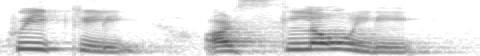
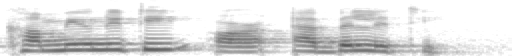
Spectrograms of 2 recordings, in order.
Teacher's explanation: Y sound like ए long ई, ये जो होगा एक लॉन्ग ई के तरीके से साउंड देगा एट end of the word, such as in adverbs like क्विकली और स्लोली और words that एंड in it like कम्युनिटी और एबिलिटी।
